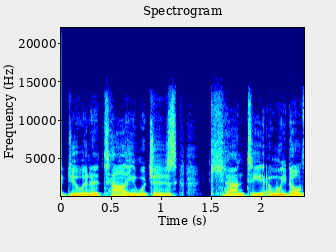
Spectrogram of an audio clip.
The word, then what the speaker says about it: Chianti: And I know that Anglophones can say it because we don't say Chianti anymore for Chianti, right? It's CHI, but we say it as we do in Italian, which is Chianti.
